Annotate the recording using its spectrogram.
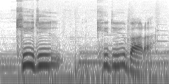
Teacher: the first R has a D sound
